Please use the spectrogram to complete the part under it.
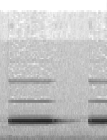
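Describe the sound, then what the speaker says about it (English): A piercing electronic fire alarm tone in the video game Monster Loves You, a loud steady high beep that sounds for about half a second, pauses briefly, then sounds again. "Oh, fire alarms. Please stop."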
